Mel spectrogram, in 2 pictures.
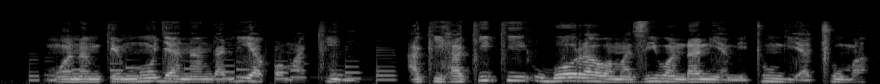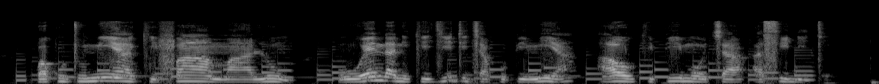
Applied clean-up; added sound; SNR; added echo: none; Guitar; 13 dB; none.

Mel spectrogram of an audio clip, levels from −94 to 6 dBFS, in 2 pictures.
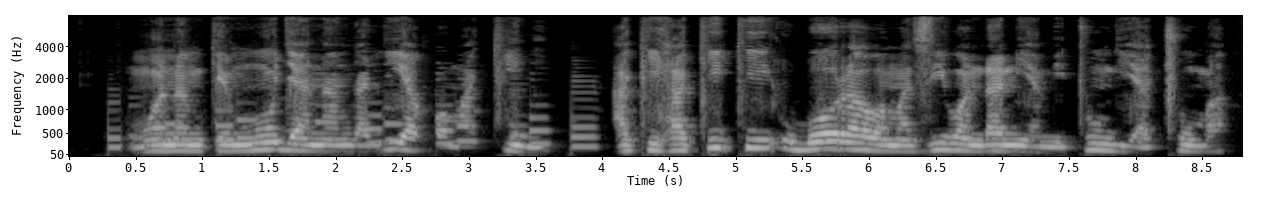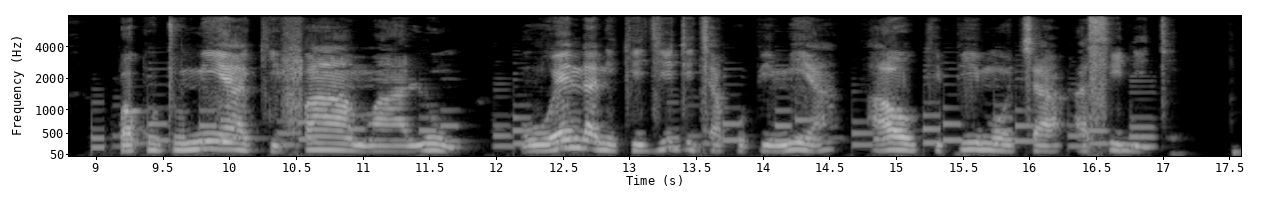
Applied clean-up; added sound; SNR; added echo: classical method log-MMSE.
